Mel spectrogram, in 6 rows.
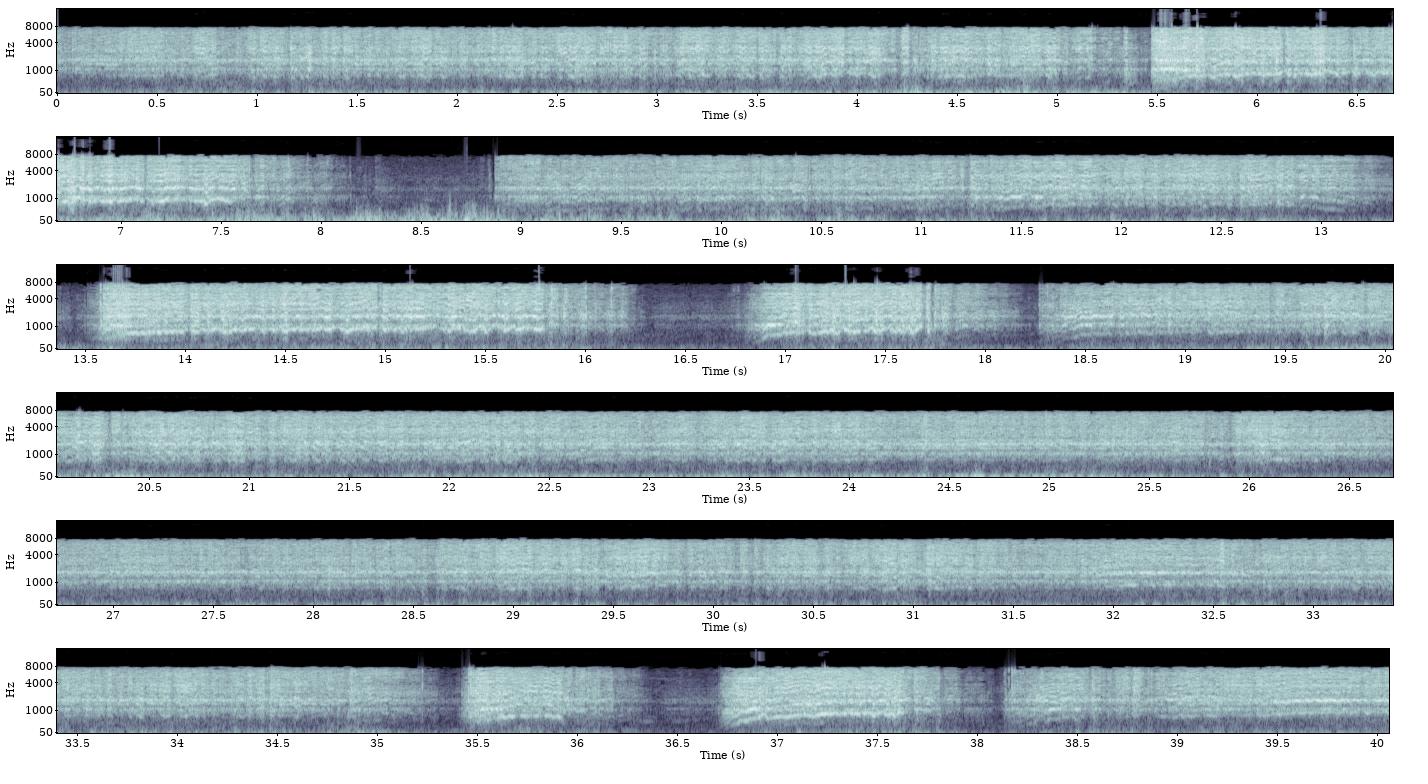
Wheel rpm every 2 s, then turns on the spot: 220, 210, 170, 160, 70, 170, 130, 170, 80, 140, 210, 210, 210, 210, 210, 210, 220, 140, 80, 160.
none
